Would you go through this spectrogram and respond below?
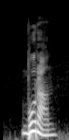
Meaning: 1. blizzard, snowstorm (especially in the steppe) 2. Buran (Soviet spaceplane)
- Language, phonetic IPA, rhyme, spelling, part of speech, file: Russian, [bʊˈran], -an, буран, noun, Ru-буран.ogg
